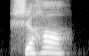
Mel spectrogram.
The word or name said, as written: shi2 hou5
